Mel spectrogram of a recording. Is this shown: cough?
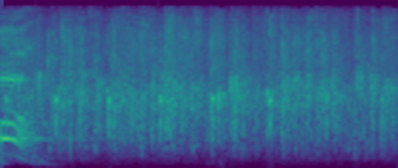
no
